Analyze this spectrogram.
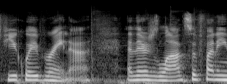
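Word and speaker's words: Fuquay-Varina: you have it I just said it it's Fuquay Varina and there's lots of funny memes on that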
